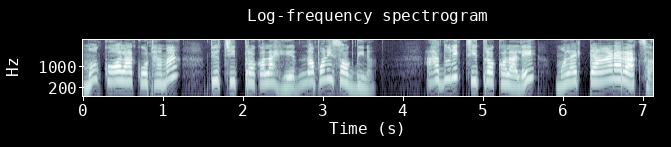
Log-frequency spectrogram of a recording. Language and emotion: Nepali, disgusted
